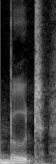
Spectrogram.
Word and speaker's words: Bout: Merchant of death Victor boot um looks like bout but it's it's pronounced Boot and Putin needed him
